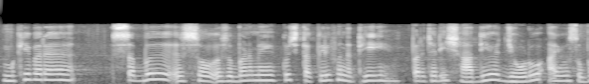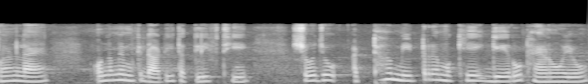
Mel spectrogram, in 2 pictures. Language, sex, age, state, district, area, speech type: Sindhi, female, 45-60, Gujarat, Surat, urban, spontaneous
